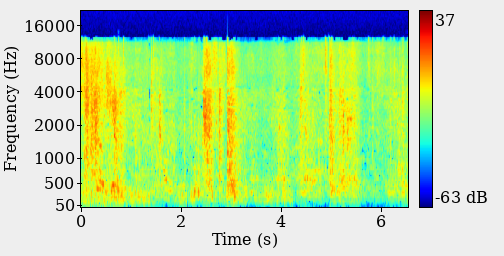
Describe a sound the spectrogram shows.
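Several men talk loudly and excitedly close by.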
